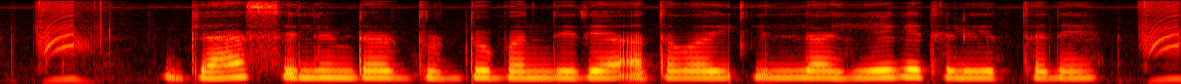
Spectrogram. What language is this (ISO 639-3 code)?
kan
